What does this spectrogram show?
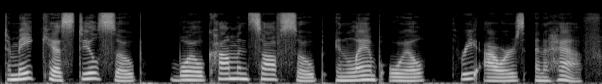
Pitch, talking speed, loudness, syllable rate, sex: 200 Hz, 160 wpm, -17 LUFS, 3.7 syllables/s, female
